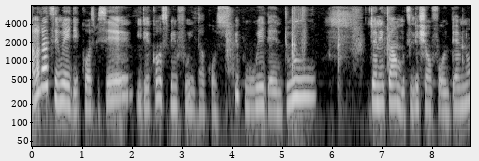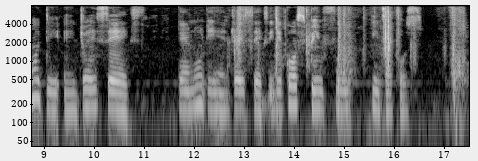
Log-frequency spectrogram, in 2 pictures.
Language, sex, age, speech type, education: Nigerian Pidgin, female, 15-29, spontaneous, tertiary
